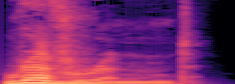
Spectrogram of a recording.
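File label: "reverend", British English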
